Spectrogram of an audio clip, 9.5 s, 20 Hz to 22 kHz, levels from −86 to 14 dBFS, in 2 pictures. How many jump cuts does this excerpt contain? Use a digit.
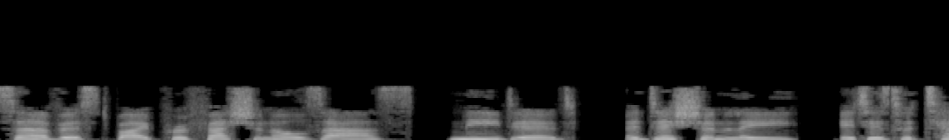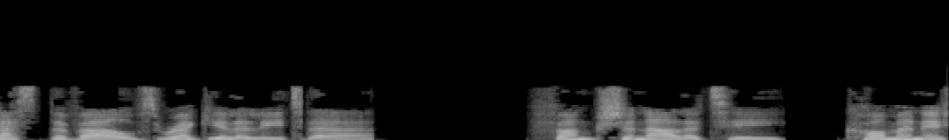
3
